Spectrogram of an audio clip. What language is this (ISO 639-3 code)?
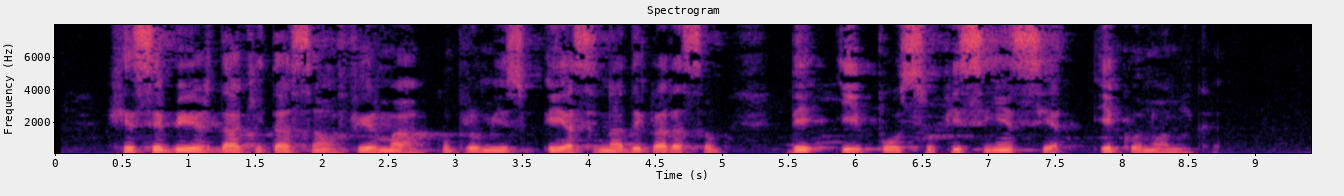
por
